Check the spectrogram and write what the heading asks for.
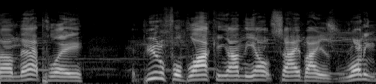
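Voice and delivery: excited play call. Real, not acted. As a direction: call the big gain with building excitement. Touchdown run excitement, big play call.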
